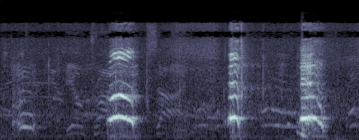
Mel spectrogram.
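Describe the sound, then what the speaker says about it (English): A child hiccups three times in quick, sharp bursts, close and clear, with a little soft laughter and breathing between them. "You got the hiccups now?"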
